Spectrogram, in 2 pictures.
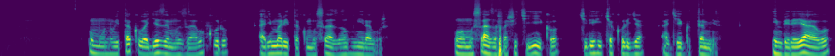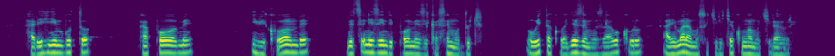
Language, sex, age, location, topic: Kinyarwanda, male, 18-24, Kigali, health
